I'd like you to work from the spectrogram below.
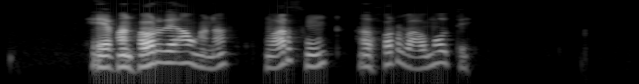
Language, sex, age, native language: Icelandic, male, 30-39, Icelandic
